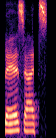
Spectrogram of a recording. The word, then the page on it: ersatz: Indian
